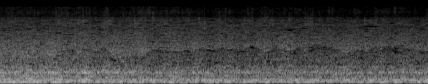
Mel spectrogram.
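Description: Meat frying on a flat-top griddle, with a light sizzle over a steady low mechanical hum.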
